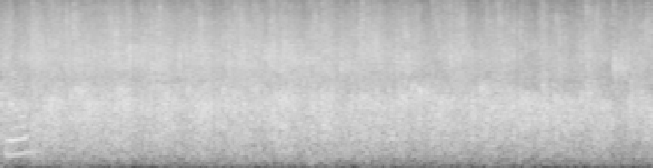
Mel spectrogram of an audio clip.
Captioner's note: audience applauding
